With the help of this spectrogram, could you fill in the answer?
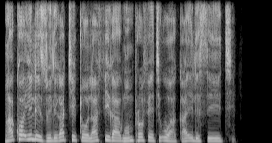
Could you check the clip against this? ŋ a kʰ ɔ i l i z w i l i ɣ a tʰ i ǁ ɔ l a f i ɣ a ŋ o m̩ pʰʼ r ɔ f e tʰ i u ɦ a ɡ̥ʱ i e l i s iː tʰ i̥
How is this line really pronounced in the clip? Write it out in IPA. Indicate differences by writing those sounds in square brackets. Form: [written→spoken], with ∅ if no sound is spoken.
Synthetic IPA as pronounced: ŋ a kʰ ɔ i l i z w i l i ɣ a tʰ i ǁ ɔ l a f i ɣ a ŋ o m̩ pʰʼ r ɔ f e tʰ i u ɦ a ɡ̥ʱ [i→a] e l i s iː tʰ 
